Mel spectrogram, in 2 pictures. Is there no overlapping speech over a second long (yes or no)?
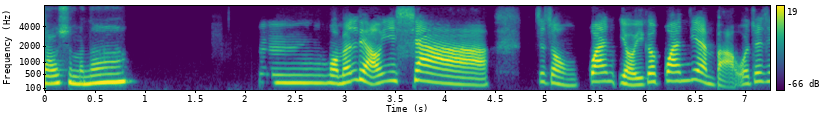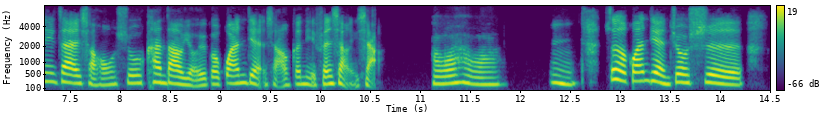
yes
